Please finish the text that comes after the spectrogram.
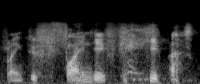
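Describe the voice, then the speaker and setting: A man talking casually and tentatively as a player in a tabletop game session, halting as he goes. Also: lowish voice, bright, forceful tone. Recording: dull, lo-fi voice chat audio.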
